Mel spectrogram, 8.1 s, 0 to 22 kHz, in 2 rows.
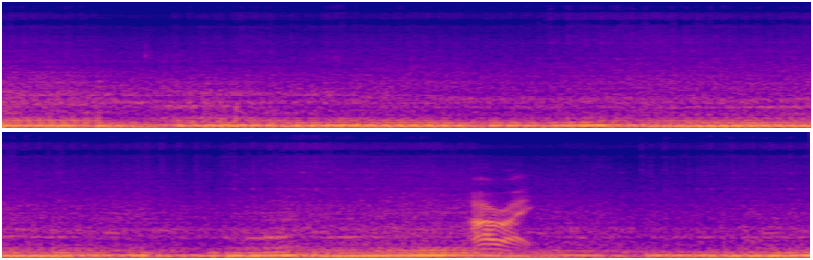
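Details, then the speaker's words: Harley-Davidson F-150 V8, towed in not running well, before coil and plug replacement: low uneven rumble, stumbling lumpy firing that won't settle to idle, shaking badly; rough running, cause not yet found. "oh she caming no so yeah she's shaking bad let's shut her down"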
